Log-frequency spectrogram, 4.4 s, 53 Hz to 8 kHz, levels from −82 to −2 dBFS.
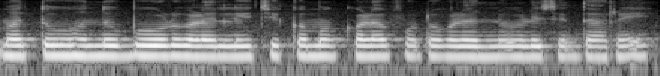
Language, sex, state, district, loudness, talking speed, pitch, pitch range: Kannada, female, Karnataka, Bidar, -14 LUFS, 120 wpm, 200 Hz, 195-200 Hz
